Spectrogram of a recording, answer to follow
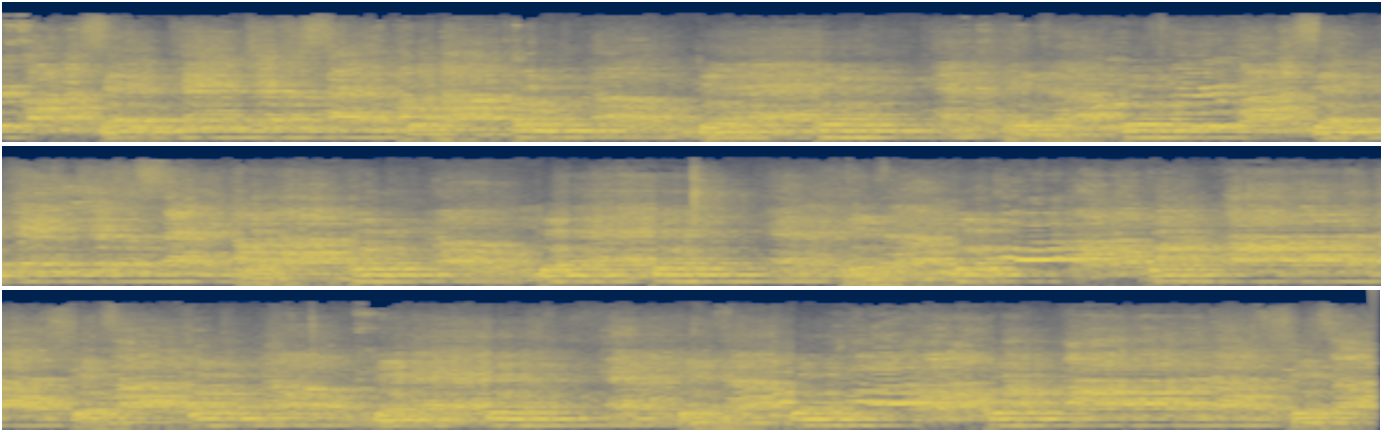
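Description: Youth church choir singing a worship song together in many voices, loud and continuous.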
